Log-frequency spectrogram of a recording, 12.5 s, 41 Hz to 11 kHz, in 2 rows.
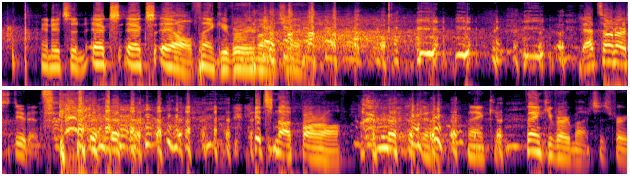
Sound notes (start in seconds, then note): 2.3 audience laughing; 9.6 audience laughing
